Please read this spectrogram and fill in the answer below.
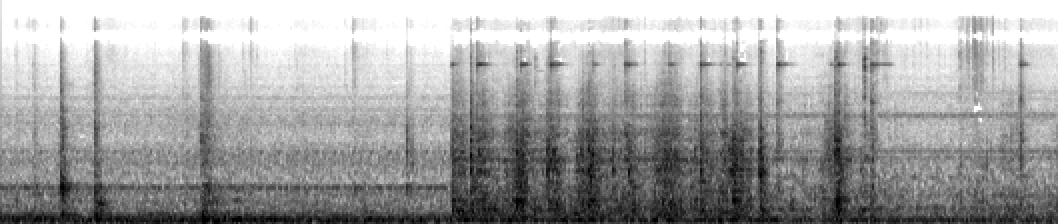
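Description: Pickup truck engine idling, with a few sharp clicks. About halfway through, the idling drops away and a gooseneck trailer's jack crank is turned by hand, with quick, uneven metallic clicking and rattling from the jack.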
